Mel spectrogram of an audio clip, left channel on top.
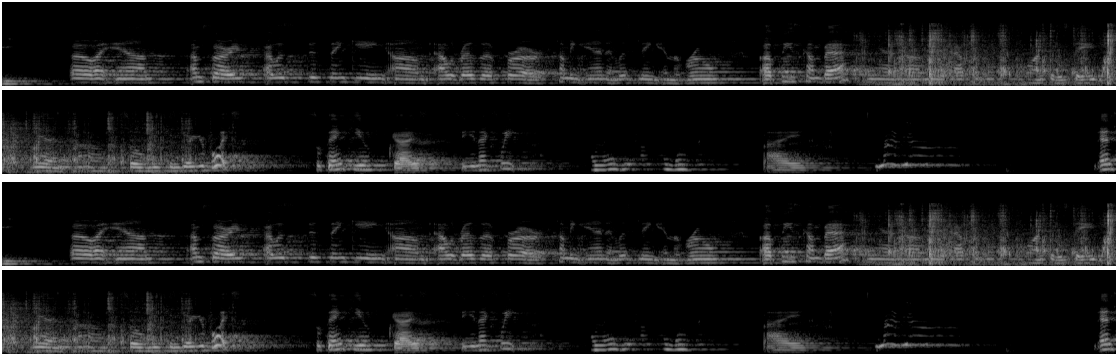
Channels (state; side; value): identical; both; correlation 1.00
